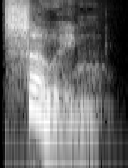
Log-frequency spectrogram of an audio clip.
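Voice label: "sewing", British English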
